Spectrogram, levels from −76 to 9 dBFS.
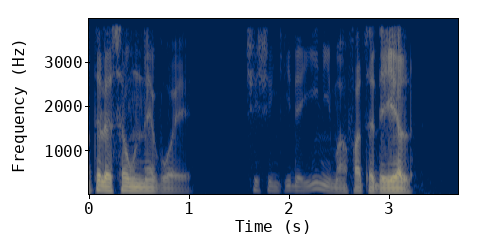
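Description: From 1.08 to 1.58 s the room background drops away and is replaced by a smooth, featureless hiss about 13 dB quieter. This is likely comfort noise in place of the background, inserted by the receiver during a transmission pause. On a spectrogram the textured noise floor turns into a flat, even wash below the 4 kHz band edge, and the waveform shows a sudden step down.

From 1.75 to 2.94 s automatic gain rising lifts voice and background together by about 4 dB. The gain control is compensating for an input that fell by about 24 dB, and the swell is gradual. The waveform envelope widens steadily over that stretch, and the spectrogram brightens evenly across all frequencies.

From 3.34 s to the end, what is likely the same comfort-noise substitution returns. The steady synthetic hiss sits about 6 dB below the real background it replaces, again appearing as a uniform, detail-free band on the spectrogram.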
